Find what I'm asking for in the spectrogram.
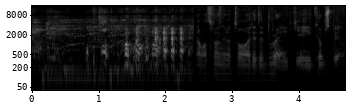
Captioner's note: laughs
